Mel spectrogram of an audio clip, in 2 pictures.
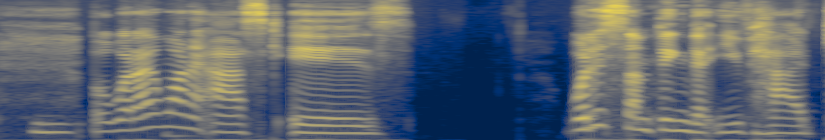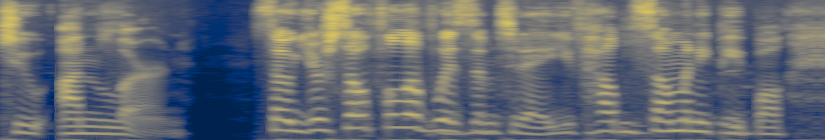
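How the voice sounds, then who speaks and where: A woman's ordinary speaking voice at medium pitch, with lively intonation, a moderate pace, and a very clean recording over a silent background. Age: 40s. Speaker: podcast host. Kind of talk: casual interview.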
